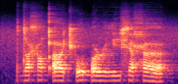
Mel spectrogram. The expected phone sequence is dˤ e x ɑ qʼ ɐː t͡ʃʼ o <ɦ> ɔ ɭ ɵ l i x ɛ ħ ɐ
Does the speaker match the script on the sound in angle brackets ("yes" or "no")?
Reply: no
